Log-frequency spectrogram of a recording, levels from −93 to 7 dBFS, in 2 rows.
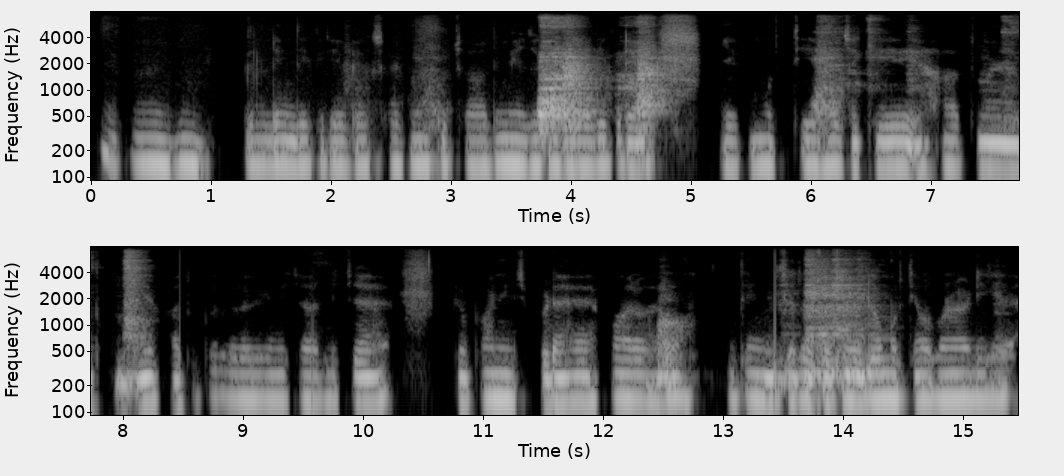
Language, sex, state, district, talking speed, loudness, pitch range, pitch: Marwari, male, Rajasthan, Nagaur, 115 wpm, -29 LUFS, 130-135 Hz, 130 Hz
